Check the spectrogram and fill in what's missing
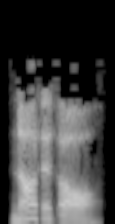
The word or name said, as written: not at all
